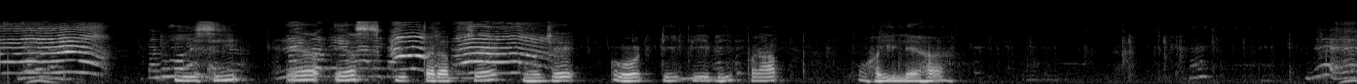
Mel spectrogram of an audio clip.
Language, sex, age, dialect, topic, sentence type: Magahi, male, 18-24, Central/Standard, banking, statement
